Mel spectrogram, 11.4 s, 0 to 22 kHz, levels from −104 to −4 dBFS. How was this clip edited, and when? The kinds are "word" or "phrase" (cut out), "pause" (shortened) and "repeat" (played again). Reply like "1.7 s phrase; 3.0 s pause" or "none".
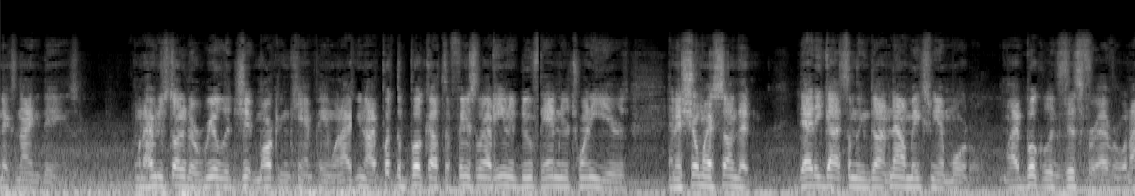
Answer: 3.5 s word; 4.9 s word; 5.4 s word; 8.9 s phrase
